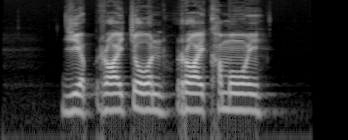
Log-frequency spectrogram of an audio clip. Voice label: "เหยียบรอยโจรรอยขโมย", ภาษาโคราช; (สำนวน) ริอ่านจะเป็นโจร เป็นขโมยหลงผิดไปตามคนอื่น

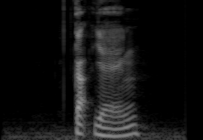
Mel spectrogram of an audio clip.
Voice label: "กะแหยง", ภาษาโคราช; ปลาแขยง

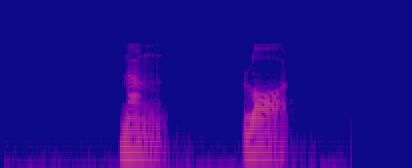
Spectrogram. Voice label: "นั่งลอด", ภาษาโคราช; นั่งโป๊ นั่งถ่างจนเห็นหว่างขา

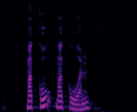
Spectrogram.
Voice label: "มากุ๊มาก๋วน", ภาษาโคราช

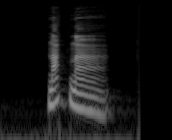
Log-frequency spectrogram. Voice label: "หนั๊กหน่า", ภาษาโคราช; ยิ่งแย่ ยิ่งทรุดหนัก

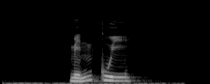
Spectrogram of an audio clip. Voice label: "เหม็นกุย", ภาษาโคราช; เหม็นสาบ

